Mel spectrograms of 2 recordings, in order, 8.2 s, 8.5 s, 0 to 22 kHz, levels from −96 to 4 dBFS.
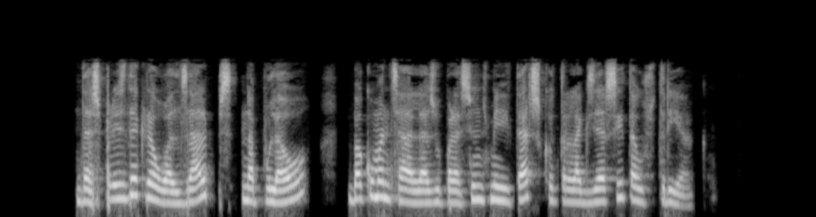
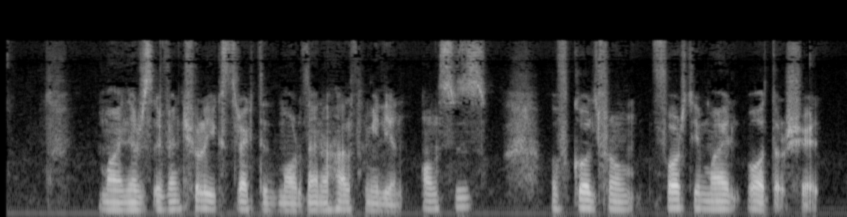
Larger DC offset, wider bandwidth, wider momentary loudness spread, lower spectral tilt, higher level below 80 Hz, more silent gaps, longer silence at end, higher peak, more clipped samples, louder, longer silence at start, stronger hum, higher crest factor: neither; second, 8.4 kHz vs 11.5 kHz; second, 8 LU vs 13 LU; about the same, -3.5 dB/octave vs -4.5 dB/octave; second, -58 dBFS vs -50 dBFS; first, 3.10-3.20 s, 3.37-3.47 s vs none; first, 1.25 s vs 0.3 s; about the same, -2 dBFS vs -4 dBFS; neither; first, -16 LUFS vs -25 LUFS; first, 0.75 s vs 0.45 s; neither; second, 16 dB vs 22 dB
